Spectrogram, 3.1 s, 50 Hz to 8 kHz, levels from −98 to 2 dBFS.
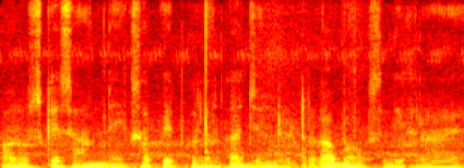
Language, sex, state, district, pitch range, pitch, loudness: Hindi, male, Uttar Pradesh, Hamirpur, 115-130 Hz, 125 Hz, -20 LUFS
